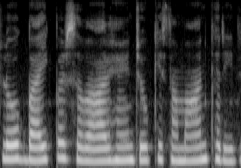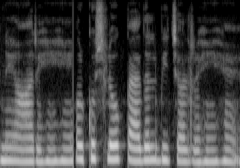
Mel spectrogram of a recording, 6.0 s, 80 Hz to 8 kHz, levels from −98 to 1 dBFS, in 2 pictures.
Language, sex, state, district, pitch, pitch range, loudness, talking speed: Hindi, female, Uttar Pradesh, Jalaun, 225 Hz, 215-240 Hz, -26 LUFS, 200 wpm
